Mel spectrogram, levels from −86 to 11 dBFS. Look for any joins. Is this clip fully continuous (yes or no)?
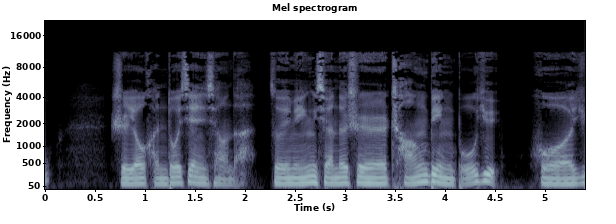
no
